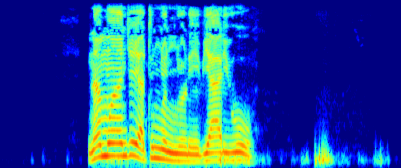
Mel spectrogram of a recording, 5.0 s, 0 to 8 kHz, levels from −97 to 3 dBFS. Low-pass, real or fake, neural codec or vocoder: 7.2 kHz; real; none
